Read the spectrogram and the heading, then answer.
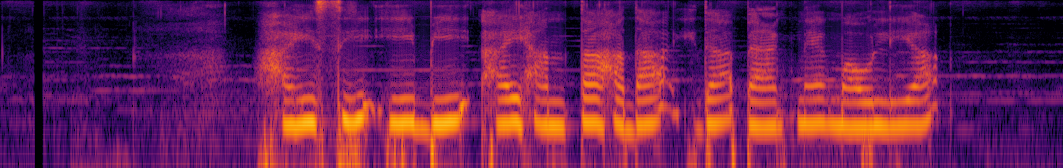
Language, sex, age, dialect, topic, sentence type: Kannada, female, 25-30, Northeastern, banking, statement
